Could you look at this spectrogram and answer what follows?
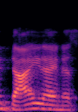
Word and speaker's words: dirhinous: और जो नेथोस्टोमेटा होते हैं, जिसे हम नेथा कह रहे हैं, ये डाईराइनस होता है, DIRHYNOUS।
